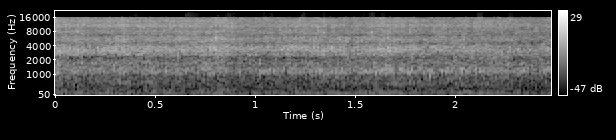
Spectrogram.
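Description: Tap water runs steadily over cranberries being rinsed in a kitchen, a constant close gushing hiss without pauses and no voices.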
